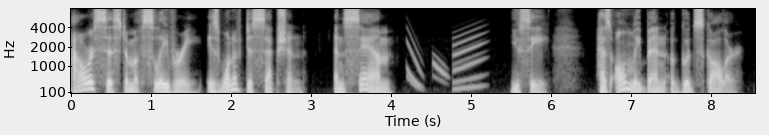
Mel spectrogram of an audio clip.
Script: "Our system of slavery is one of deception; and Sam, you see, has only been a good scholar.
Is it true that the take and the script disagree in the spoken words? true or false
false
